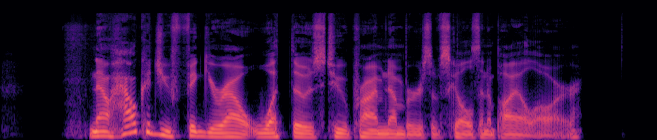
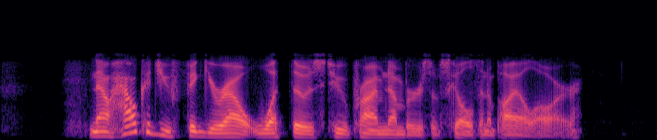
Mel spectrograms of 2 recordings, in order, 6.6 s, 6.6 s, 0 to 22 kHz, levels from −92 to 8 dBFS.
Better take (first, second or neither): first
